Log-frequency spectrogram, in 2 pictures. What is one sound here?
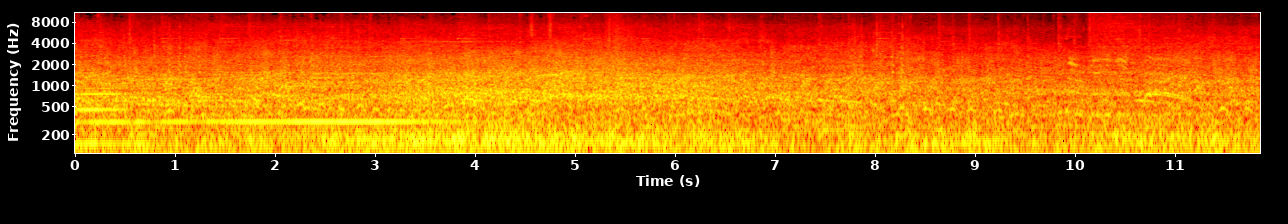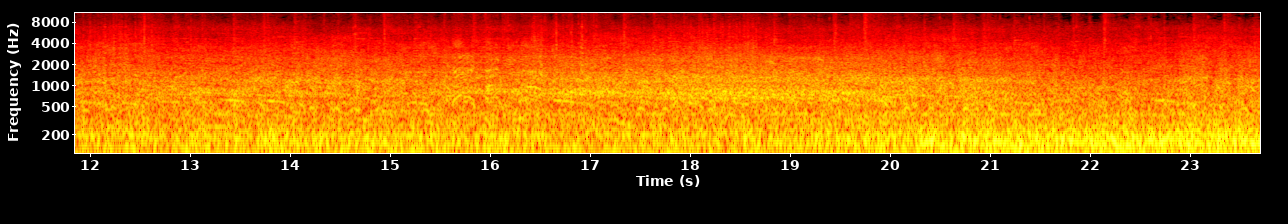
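A large battle rages with a dense roar of clashing weapons and shouting soldiers.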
